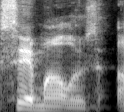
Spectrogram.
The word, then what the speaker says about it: Seumalo: But Isaac Seumalo. That's how the Steelers want us to pronounce it. Isaac Seumalo's on that list as a winner.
